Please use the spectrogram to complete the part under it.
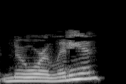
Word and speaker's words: New Orleanian: Eddie is a native New Orlean. I'm not sure I'm saying that right. New Orleanian? – Yeah. – Okay. A native New Orleanian.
